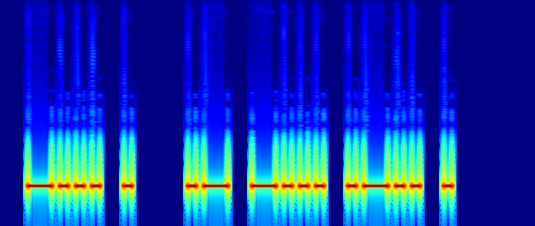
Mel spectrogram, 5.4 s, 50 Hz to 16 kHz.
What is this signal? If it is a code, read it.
Morse code, heard as a keyed tone, about 15 wpm, 700 Hz. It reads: BE ABLE
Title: Sets of 5 Words 15wpm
